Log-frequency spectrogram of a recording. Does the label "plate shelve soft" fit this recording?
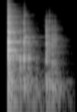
Yes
